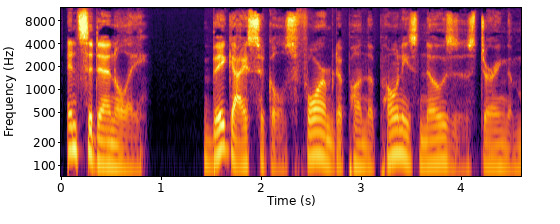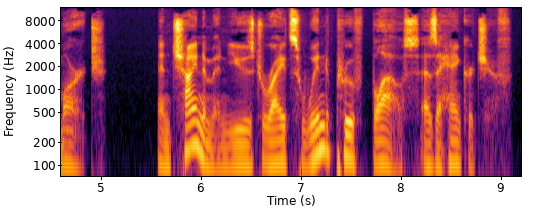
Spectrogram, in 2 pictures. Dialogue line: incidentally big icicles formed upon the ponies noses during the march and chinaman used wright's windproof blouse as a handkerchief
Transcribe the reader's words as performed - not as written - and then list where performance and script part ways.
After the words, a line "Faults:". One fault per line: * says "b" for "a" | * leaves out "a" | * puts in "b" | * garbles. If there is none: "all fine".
incidentally big icicles formed upon the ponies noses during the march and chinaman used wright's windproof blouse as a handkerchief
Faults:
all fine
